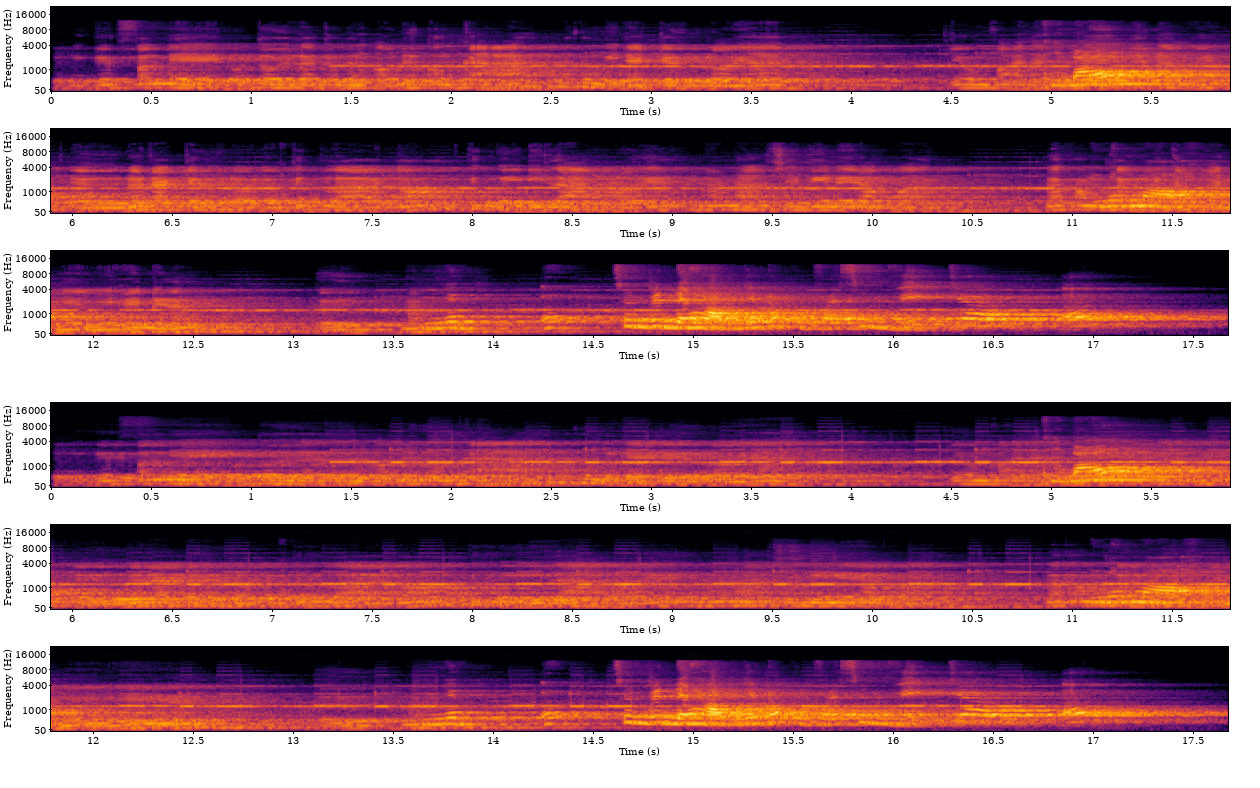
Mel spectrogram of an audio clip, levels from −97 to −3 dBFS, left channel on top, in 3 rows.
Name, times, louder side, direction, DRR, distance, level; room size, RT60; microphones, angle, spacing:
voice 1, 0.1-3.8 4.5-10.4 10.9-12.6 13.1-13.9, equal, 50° left, 1 dB, 3.3 m, -30 dB
Alarm, 1.3-16.7, right 5 dB, 55° right, 4.2 m, -36 dB
voice 2, 5.0-5.3 11.1-11.6 13.6-13.9 14.2-14.3 14.6-17.0, equal, ahead, -1 dB, 2.8 m, -19 dB
24.5 x 17.5 x 8.6 m, 2.7 s
head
